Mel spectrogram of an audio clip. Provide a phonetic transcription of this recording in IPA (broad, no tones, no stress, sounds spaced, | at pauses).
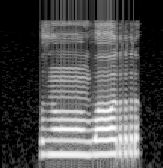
ð õː β ʌ r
